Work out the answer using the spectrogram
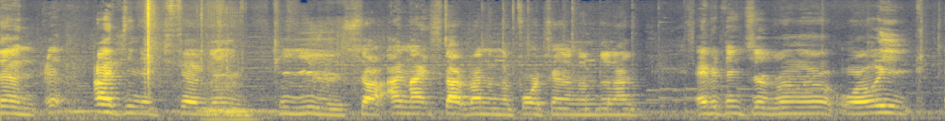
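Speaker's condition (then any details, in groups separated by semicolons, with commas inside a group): Cerebral palsy; affects legs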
